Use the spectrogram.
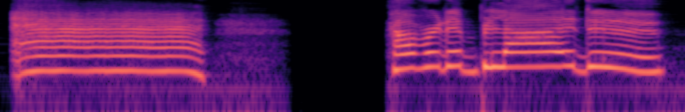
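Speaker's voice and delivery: high, drawn-out cry of horror; alarmed wail. Real, not acted. Player seeing the bloody scene, horrified wail. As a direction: wail it slowly, pitched high.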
